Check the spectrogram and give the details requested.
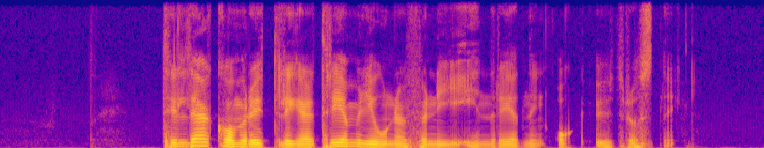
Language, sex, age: Swedish, female, 33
